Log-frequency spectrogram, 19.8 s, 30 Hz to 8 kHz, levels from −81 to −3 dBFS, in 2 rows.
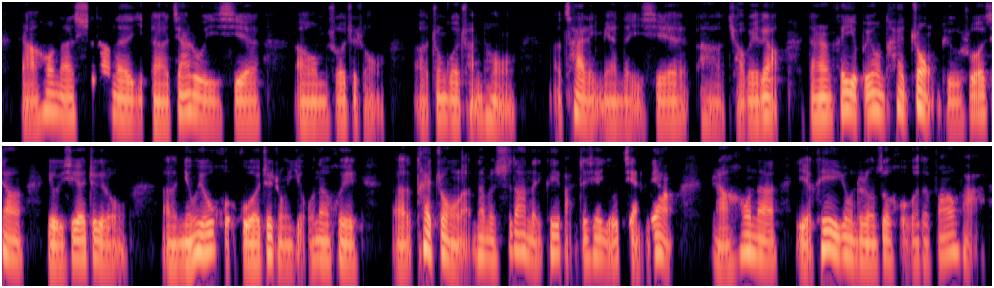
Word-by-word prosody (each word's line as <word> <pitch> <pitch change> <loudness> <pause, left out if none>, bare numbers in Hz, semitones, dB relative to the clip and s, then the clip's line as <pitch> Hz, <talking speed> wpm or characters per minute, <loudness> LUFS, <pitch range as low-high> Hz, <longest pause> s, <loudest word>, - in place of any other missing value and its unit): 然 80 +1 -1
后 105 +3 +1
呢， 90 -3 +1
适 90 - -4 0.2
当 95 -4 +1
地 85 - +3
一 80 +1 -6
呃 75 -1 +1
加 100 +6 +1
入 95 -5 +2
一 80 -1 -2
些， 80 +1 0 0.3
啊， 75 - -2
我 75 - 0
们 75 0 -4
说 80 0 -1
这 80 - -6
种， - - -10 0.3
啊， - - -7
中 85 - -2
国 85 -1 0
传 - - -4
统 85 -2 -4 0.5
菜 - - +2
里 - - -2
面 75 0 -3
的 - - -5
一 - - -6
些， 80 +1 -3
啊， - - -8
调 - - -6
味 80 0 0
料。 90 +1 +3 0.3
当 85 - -1
然 90 0 +4
可 90 - -2
以 110 -3 +6
不 95 - -3
用 105 0 +4
太 - - -1
重， - - +4
比 - - -5
如 75 - -3
说 95 - +2
像 95 -2 +1 0.2
有 80 -2 +4
一 - - 0
些 95 +3 +5
这 95 +1 +1
种， 80 0 -3 0.4
呃， 80 -1 -1
牛 85 +7 +4
油 120 +2 +6
火 130 - -2
锅 85 -2 +4
这 110 +6 +3
种 80 -6 -2
油 - - -5
呢， 95 -1 +2
会， 85 -3 +1 0.3
呃， - - 0
太 - - +4
重 - - +3
了， - - -4
那 105 -1 0
么 95 - -1
适 90 +7 -5
当 120 -4 +1
地 90 0 -2
可 115 - -1
以 115 - +2
把 - - -8
这 95 - -1
些 100 0 0
油 90 0 0
减 - - 0
量。 - - +2 0.3
然 75 0 -1
后 105 +10 0
呢， 95 -4 +2 0.2
也 - - +1
可 135 - +1
以 130 -4 +6
用 105 -4 +2
这 90 - +1
种 85 -1 +3
做 90 +3 0
火 90 - -8
锅 90 - -5
的 90 - -5
方 105 +7 -2
法 100 -9 -6
90 Hz, 280 characters per minute, -24 LUFS, 80-100 Hz, 0.5 s, 以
